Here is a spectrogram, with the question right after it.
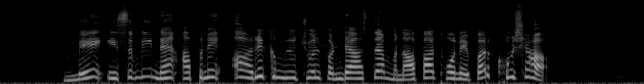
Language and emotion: Dogri, happy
